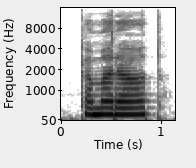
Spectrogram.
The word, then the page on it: ystävä: /ˈys.tæ.væ/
